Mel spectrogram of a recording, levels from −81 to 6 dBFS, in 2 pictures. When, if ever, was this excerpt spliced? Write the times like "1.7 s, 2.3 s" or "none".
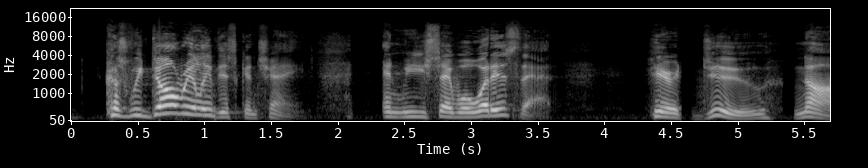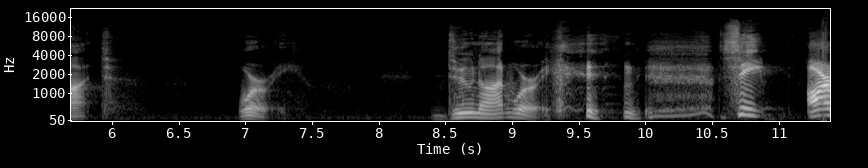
1.1 s, 4.6 s, 5.3 s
